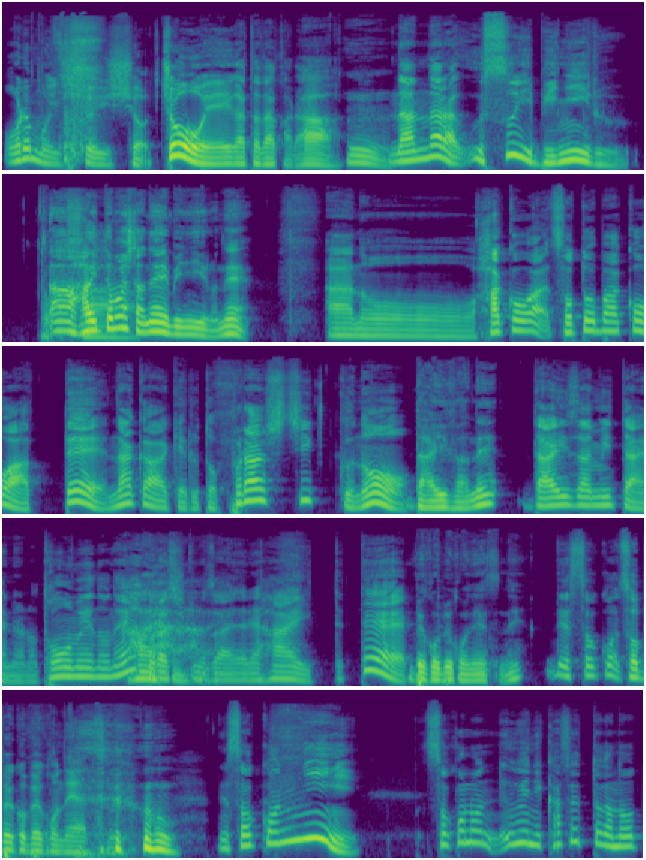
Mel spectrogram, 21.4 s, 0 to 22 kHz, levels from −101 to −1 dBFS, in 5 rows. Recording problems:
none

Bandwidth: 17 kHz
